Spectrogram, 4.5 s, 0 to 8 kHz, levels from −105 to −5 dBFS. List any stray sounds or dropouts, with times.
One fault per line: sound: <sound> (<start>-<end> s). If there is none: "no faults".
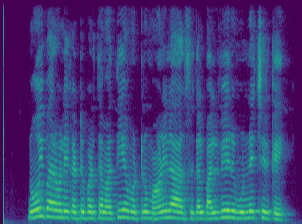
no faults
